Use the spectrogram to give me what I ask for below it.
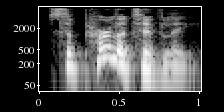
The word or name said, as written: superlatively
